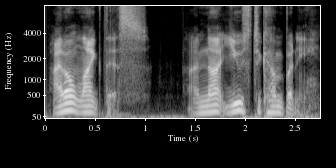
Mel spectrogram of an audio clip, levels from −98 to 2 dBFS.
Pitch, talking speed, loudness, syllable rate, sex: 115 Hz, 220 wpm, -19 LUFS, 5.3 syllables/s, male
